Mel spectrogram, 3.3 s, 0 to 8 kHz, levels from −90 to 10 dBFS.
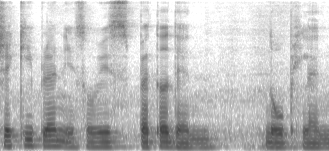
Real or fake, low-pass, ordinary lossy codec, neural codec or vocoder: real; none; none; none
